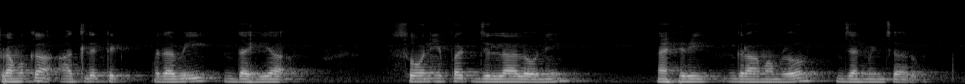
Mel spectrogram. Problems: constant background noise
